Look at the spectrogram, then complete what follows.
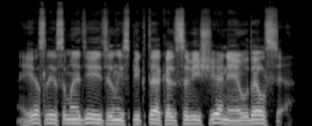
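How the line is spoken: Grumbling. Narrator (Russian): заворчал президент Йорзе

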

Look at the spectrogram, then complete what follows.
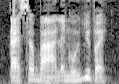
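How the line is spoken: Angry question. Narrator (Vietnamese): giận dữ hỏi

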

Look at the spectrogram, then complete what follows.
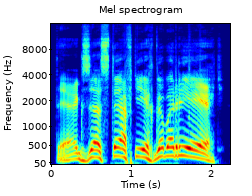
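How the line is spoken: Yelling. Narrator (Russian): завопил Харрисон

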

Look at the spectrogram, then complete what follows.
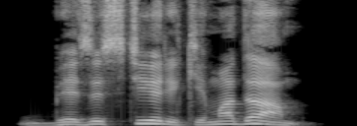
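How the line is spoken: Barked. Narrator (Russian): рявкнул на нее Дезмонд

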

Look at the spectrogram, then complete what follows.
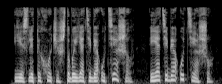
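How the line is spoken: Hiss. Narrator (Russian): прошипел он

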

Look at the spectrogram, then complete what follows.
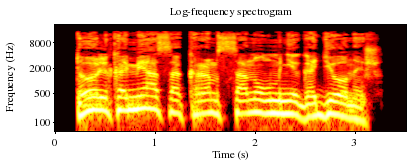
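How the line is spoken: Grumbling orc. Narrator (Russian): проворчал орк

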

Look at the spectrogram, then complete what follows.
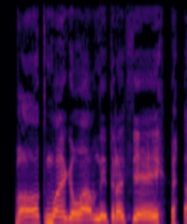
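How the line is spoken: Hearty laughing. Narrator (Russian): От души засмеялся

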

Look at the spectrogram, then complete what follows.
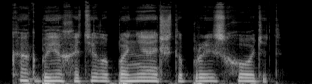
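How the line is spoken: Sad. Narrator (Russian): грустно произнесла она

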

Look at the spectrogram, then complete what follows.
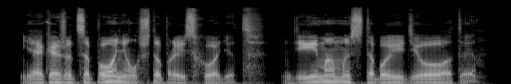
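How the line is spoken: Quiet. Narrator (Russian): наконец тихо произнес Эдуард

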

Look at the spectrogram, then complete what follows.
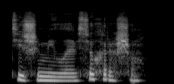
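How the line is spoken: Soft voice. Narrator (Russian): мягко сказал Яр

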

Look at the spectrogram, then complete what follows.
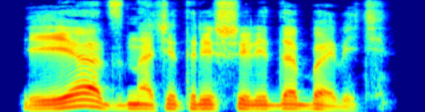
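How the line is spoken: Grated through teeth. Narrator (Russian): Сквозь зубы проскрежетал он

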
